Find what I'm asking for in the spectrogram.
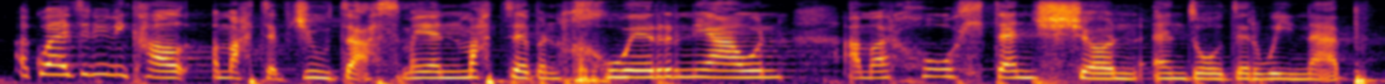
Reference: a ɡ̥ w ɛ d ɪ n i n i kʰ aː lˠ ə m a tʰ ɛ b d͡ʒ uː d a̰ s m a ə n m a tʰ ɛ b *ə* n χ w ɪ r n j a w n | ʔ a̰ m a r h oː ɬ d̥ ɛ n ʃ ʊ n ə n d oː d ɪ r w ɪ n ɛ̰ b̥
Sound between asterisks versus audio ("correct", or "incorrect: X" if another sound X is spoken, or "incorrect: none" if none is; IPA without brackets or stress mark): correct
